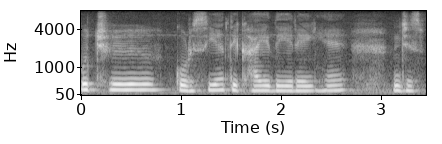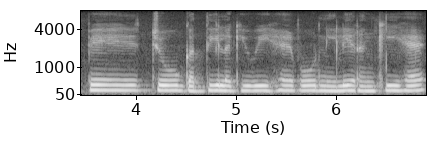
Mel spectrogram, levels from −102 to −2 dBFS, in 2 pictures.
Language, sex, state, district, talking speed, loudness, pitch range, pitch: Hindi, female, Chhattisgarh, Sarguja, 155 wpm, -16 LUFS, 170-185 Hz, 175 Hz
